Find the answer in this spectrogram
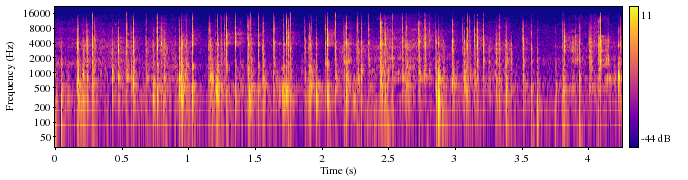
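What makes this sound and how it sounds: Long nails tap rapidly on the top and sides of a plastic-bodied Canon DSLR camera. About 26 dry, bright clicks land in quick, uneven succession with almost no ring or low end, sounding like fast clacking typing.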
